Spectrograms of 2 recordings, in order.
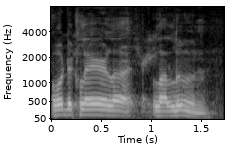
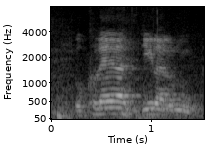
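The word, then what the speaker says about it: Au Clair de la Lune: And it is called, how do you pronounce that? I don't know. What year was it? French artist. Eau de Claire la Lune. Eau Claire de la Lune.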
